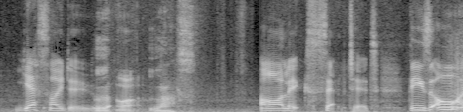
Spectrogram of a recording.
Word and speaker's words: As: Lass. I'll accept it. These are, as you both knew, playing cards in French. Jack, Queen, King, Ace and As. The French would pronounce it, or Las for the ace.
